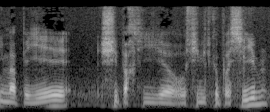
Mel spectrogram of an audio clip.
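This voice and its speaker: In a Belgian accent, a man speaks with a fairly low pitch. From Belgium, Nivelles (Walloon Brabant). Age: 20s. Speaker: taxi driver. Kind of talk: storytelling interview.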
